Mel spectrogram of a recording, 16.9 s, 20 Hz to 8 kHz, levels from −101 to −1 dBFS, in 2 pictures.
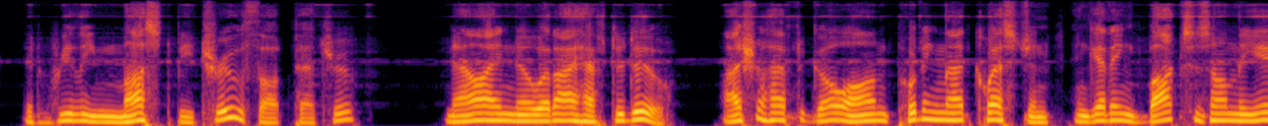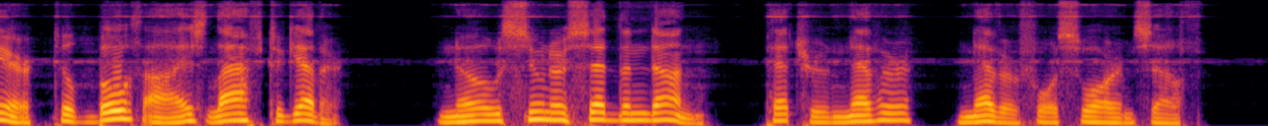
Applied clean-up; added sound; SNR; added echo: neural mask model DeepFilterNet 3.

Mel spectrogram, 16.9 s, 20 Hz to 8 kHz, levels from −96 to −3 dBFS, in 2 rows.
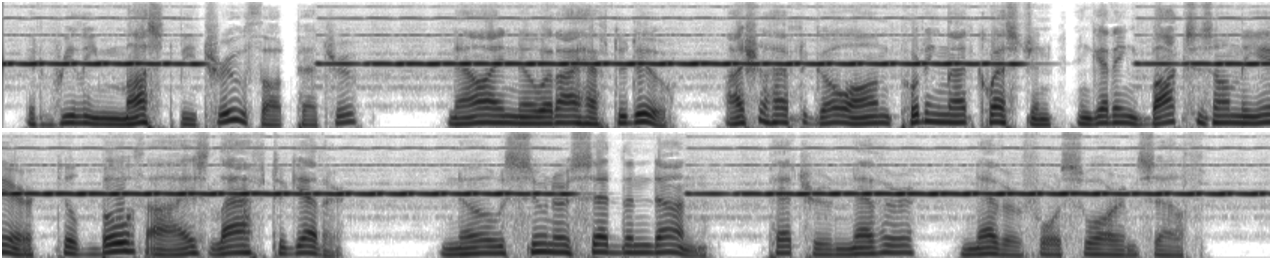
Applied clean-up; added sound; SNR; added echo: none; Wind instrument, woodwind instrument; 0 dB; none.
